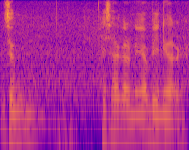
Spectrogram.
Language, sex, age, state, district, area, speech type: Bodo, male, 18-30, Assam, Chirang, urban, spontaneous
